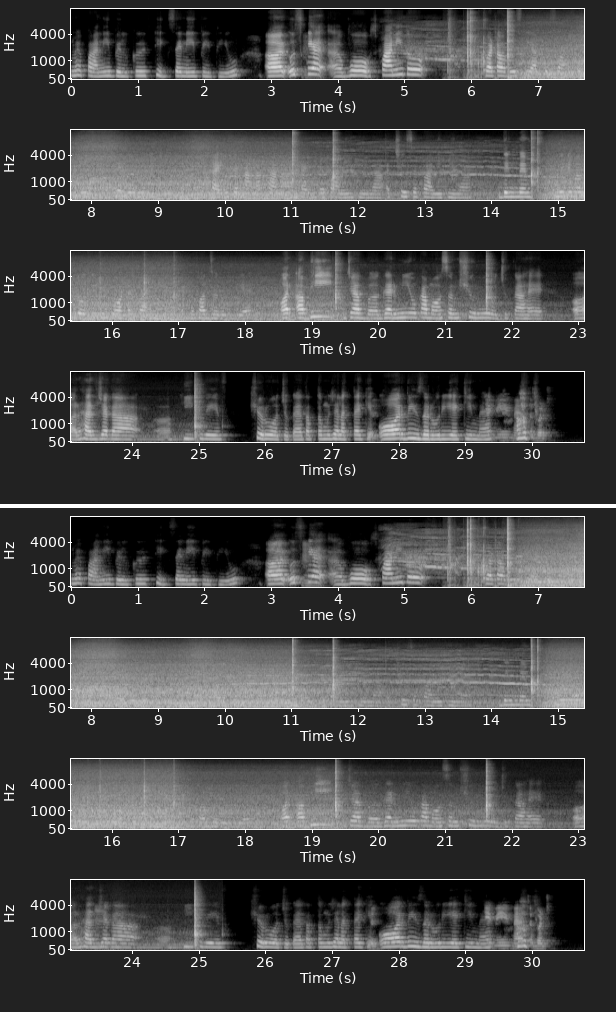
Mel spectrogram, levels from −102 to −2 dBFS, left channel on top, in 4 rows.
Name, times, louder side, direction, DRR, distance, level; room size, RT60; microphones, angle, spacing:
voice 1, 0.0-2.5 2.9-5.3 6.2-8.0 8.4-9.4 9.8-13.7 14.1-14.6 14.9-18.1 18.5-22.5 22.9-25.4 25.9-29.4 29.8-30.0, left 5 dB, 50° left, 0.4 m, -33 dB
sound 1, 4.6-9.1 9.6-15.4, right 5 dB, 40° right, 1.0 m, -43 dB
Mechanical fan, 5.6-25.0 25.4-25.5, right 2 dB, 15° right, 0.5 m, -32 dB
sound 2, 7.1-10.4, left 7 dB, 15° left, 1.8 m, -47 dB
voice 2, 13.4-13.8 14.8-15.0 18.1-18.3 19.2-19.3 23.4-23.6 27.6-27.7 29.3-30.3, right 4 dB, 80° right, 1.0 m, -47 dB
5.7 x 4.2 x 4.0 m
head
